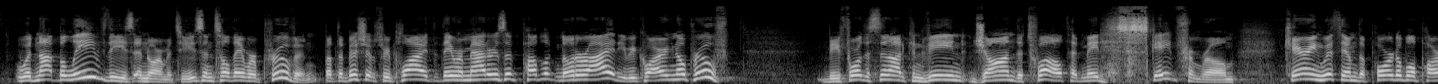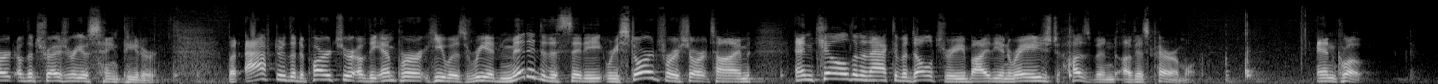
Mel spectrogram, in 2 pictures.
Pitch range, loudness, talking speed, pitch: 145-215 Hz, -18 LUFS, 170 wpm, 180 Hz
